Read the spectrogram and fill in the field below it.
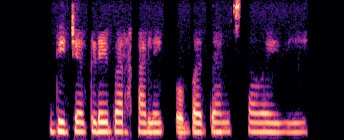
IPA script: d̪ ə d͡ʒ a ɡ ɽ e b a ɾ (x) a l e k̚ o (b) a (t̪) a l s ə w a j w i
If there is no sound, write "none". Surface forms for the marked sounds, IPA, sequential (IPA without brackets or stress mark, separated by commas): x, b, d̪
